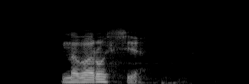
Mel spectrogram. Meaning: 1. Novorossiya, the former Russian province in southern Ukraine formed during a war with the Ottoman Empire 2. Novorossiya, a proposed confederation of ethnic Russians in southern Ukraine
- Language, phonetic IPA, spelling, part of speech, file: Russian, [nəvɐˈrosʲɪjə], Новороссия, proper noun, Ru-Новороссия.ogg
